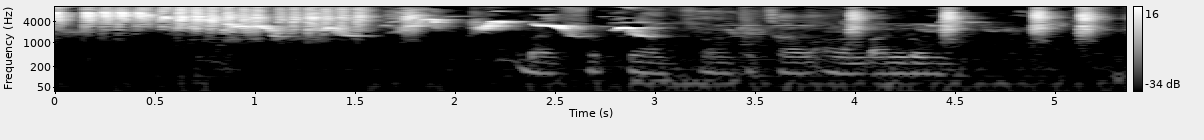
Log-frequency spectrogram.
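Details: A captive cucak cungkok (spotted bulbul, "cungko trotol") sings a rapid, high chattering burst, then a string of fuller, slurred whistled notes, with a low voice murmuring behind; it is still being trained on the songs of other species such as Katem, Bren, Rambatan, Parkit and Srindit.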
